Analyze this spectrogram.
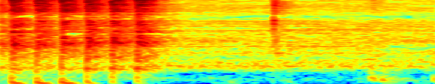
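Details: Rapid sharp clicking pulses, about a dozen a second, stopping after half a second, from an extracorporeal shockwave therapy device on the sole, treating a plantar fascia shown thickened on ultrasound.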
